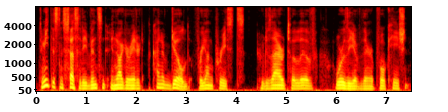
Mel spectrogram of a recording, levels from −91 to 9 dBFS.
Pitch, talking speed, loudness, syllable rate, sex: 105 Hz, 170 wpm, -18 LUFS, 5.2 syllables/s, male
